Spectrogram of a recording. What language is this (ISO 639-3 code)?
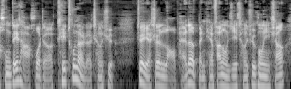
zho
